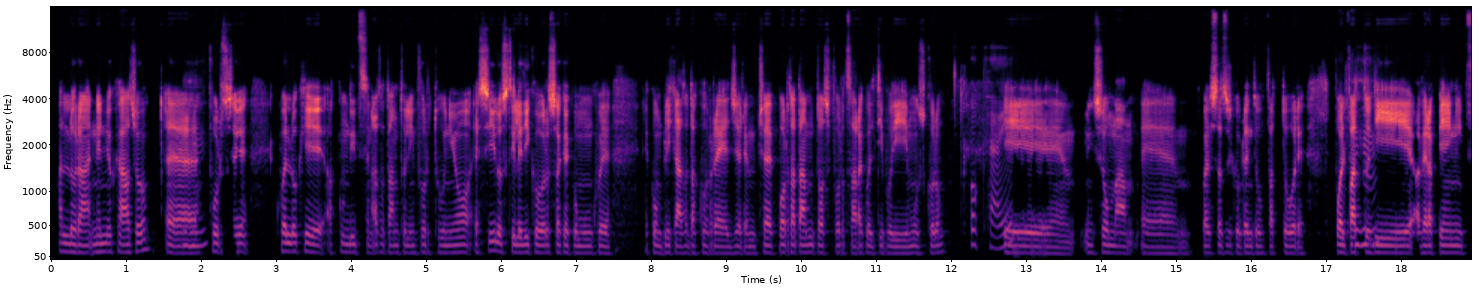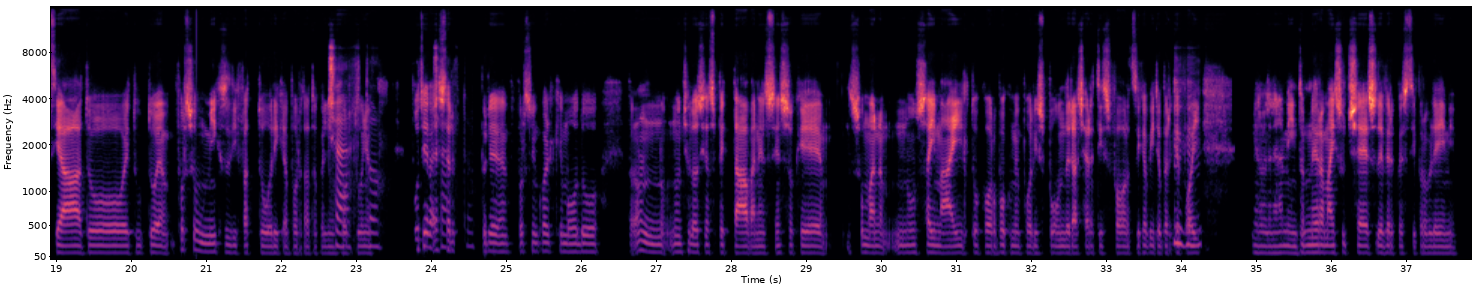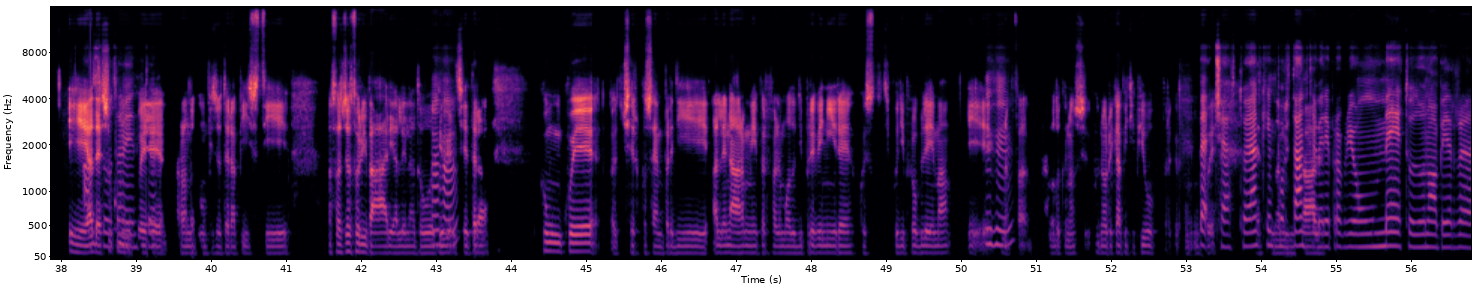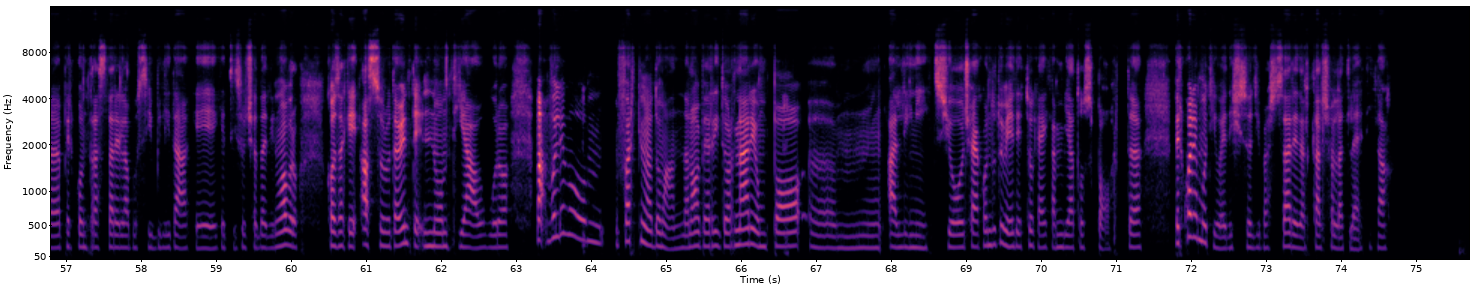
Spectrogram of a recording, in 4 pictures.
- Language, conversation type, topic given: Italian, podcast, Puoi raccontarmi un esempio di un fallimento che poi si è trasformato in un successo?
- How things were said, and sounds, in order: tapping; "cioè" said as "ceh"; "sicuramente" said as "sicuchente"; "allenamento" said as "allenenamento"; "nuovo" said as "nuovro"; other background noise; "cioè" said as "ceh"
